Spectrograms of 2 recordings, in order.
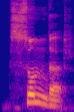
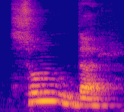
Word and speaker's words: सुंदर: I'm going to tell you how you can pronounce these hard words and don't worry, I'm going to make it easier for you. Sundar, beautiful. So let's begin with our first word, which is Sundar.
